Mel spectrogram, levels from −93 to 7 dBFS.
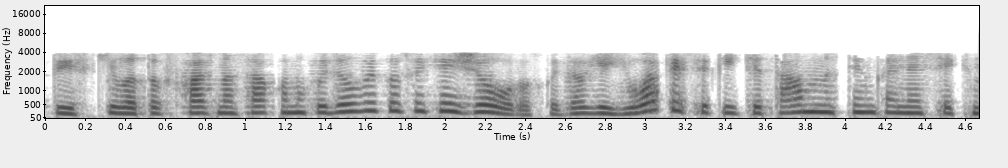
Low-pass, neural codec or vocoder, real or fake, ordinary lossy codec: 7.2 kHz; codec, 16 kHz, about 1 kbps, DyCAST, with the encoder's durations; fake; AAC, 16 kbps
